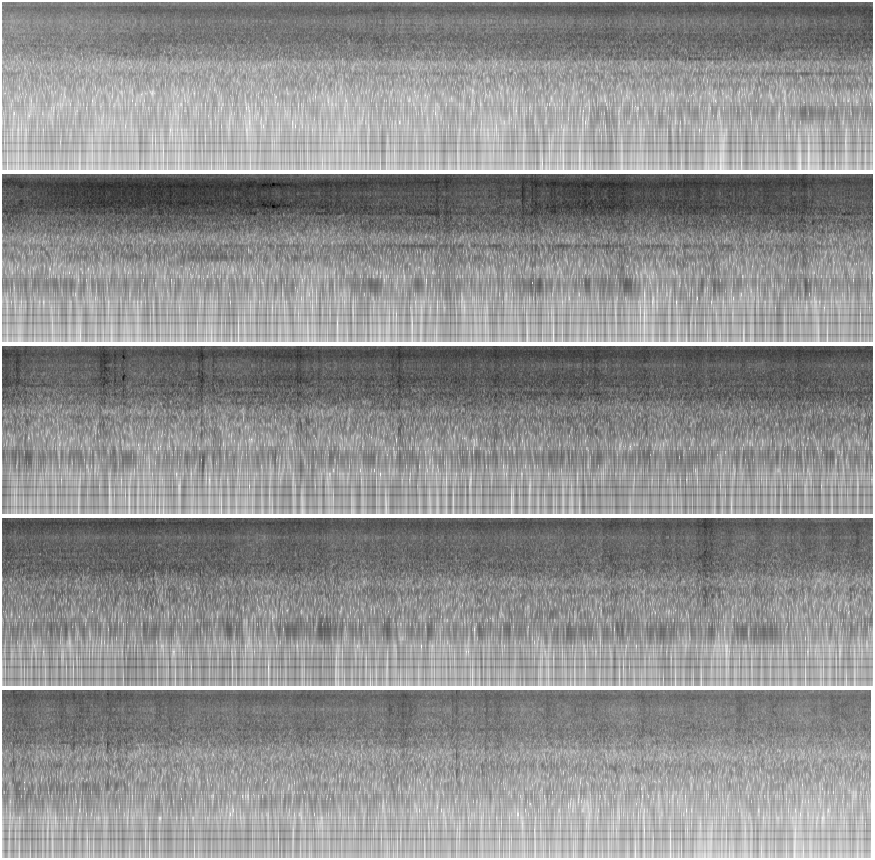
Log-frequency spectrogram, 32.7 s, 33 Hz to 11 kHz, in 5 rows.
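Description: GBRf Class 73 electro-diesel locomotive 73204 running with yellow de-icing GLV vans past the listener. The noise builds as it approaches, holds through the middle with a steady low drone over the wheel and rail noise, with a brighter hiss about a quarter of the way in, then eases as the train moves away.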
